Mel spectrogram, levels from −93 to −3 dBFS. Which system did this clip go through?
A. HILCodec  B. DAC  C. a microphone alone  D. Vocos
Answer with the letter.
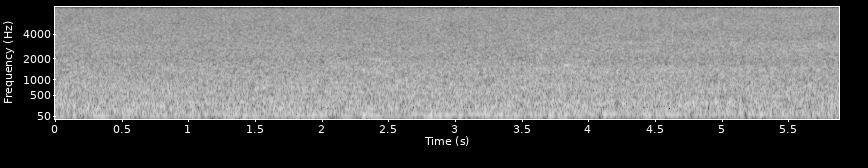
D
